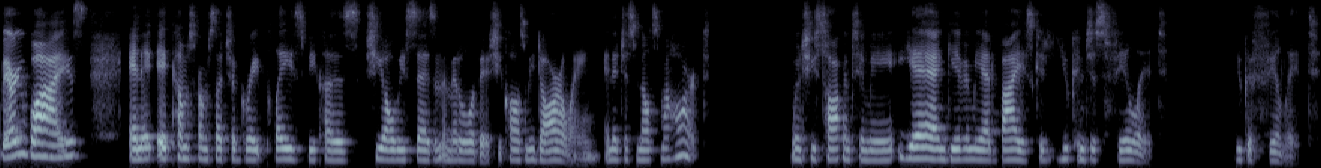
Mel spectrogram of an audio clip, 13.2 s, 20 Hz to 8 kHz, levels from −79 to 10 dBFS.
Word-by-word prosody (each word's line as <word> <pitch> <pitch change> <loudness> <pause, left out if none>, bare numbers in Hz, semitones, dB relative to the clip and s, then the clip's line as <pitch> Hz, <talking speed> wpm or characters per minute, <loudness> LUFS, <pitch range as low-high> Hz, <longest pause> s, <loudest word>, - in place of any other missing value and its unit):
Very 250 +4 +6
wise, 240 +1 +7 0.4
and 185 +1 +5
i 195 - +2
it - - +5
comes 200 0 0
from 190 -2 -3
such 185 0 -4
a - - -1
great 180 0 -2
place 185 0 0
because 165 -2 -3
she 190 -2 -2
always 175 0 0
says 170 -2 -2
in 175 - -6
the - - -6
middle 165 -1 -2
of 165 - -8
it, - - -4
she - - -8
calls 175 0 -3
me 180 - -4
"darling," 170 +6 -1
and 180 - -6
it 175 - -4
just 180 0 -10
melts 175 +1 -4
my 190 - -6
heart 250 +6 -4 0.9
when 185 - -3
she's 185 0 -6
talking 185 0 +1
to 175 0 -8
me 170 0 -4
Yeah, 200 -3 +5
and 180 0 -1
giving 180 0 0
me 180 -1 0
advice 170 0 +1
'cause 170 - -10
you 190 +1 -8
can 185 -3 -6
just 175 -1 -7
feel 170 -1 -4
it, - - -10 0.8
you - - -8
could - - -8
feel - - -10
it. - - -18
180 Hz, 225 wpm, -25 LUFS, 175-190 Hz, 0.9 s, wise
